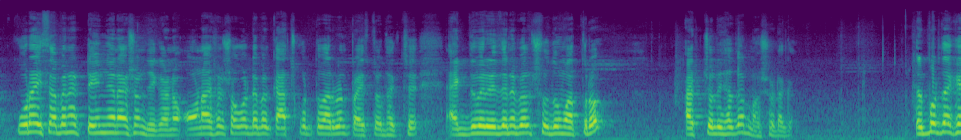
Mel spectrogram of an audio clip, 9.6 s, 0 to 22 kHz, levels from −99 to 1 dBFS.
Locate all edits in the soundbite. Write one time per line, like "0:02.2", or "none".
none

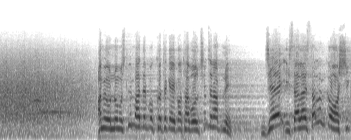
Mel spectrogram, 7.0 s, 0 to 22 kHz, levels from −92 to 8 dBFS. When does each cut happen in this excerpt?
0:04.0

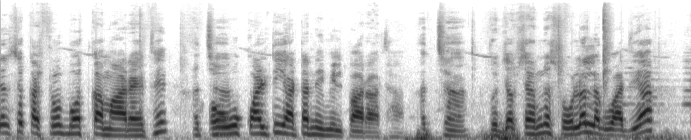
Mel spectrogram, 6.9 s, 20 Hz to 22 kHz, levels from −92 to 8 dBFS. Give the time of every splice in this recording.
none

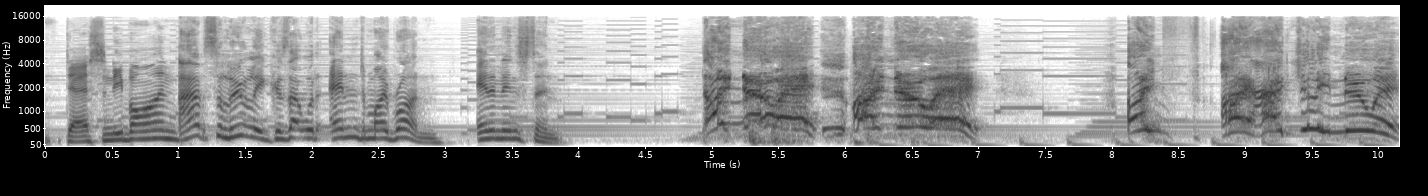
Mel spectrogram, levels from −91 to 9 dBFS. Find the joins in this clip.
none

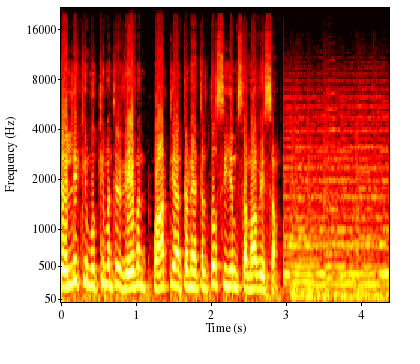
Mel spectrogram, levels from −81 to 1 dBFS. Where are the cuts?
none

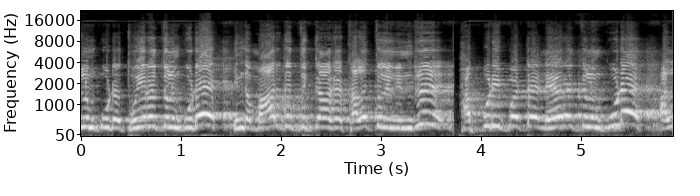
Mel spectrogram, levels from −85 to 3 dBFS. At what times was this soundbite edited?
0:03.7

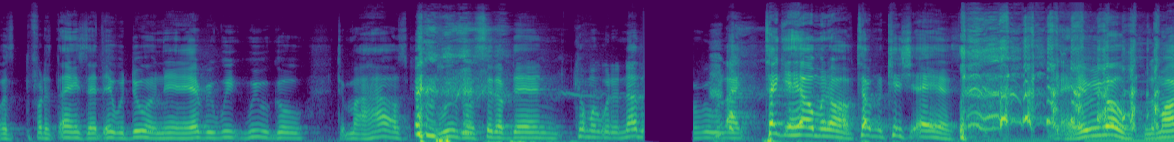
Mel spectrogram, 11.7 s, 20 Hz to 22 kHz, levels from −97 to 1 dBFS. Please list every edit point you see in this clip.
0:04.0

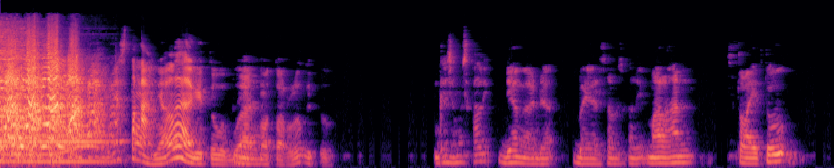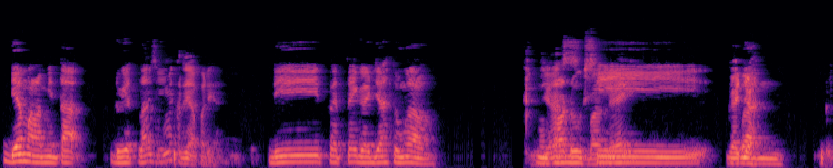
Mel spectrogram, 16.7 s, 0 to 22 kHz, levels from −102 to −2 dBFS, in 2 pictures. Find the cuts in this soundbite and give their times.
0:01.1
0:10.0

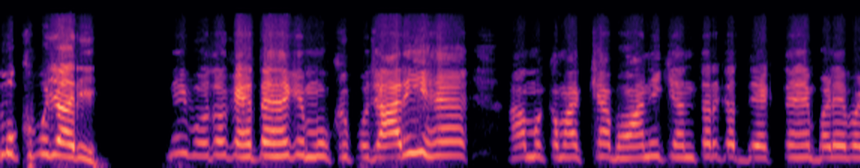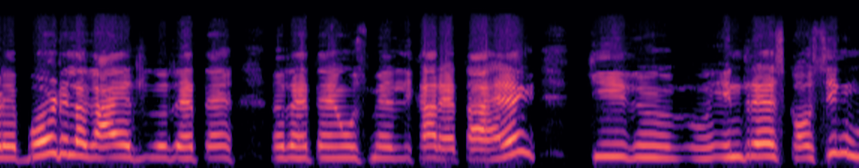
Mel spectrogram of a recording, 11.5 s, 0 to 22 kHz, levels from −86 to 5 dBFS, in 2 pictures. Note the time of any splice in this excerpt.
none

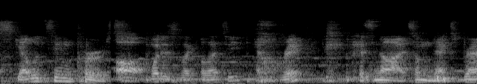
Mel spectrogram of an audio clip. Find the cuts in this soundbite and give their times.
0:01.1

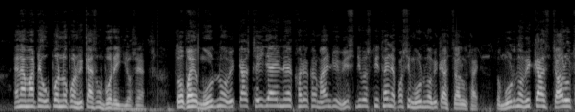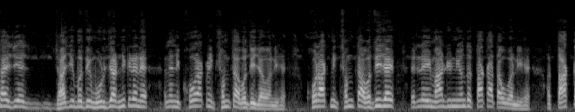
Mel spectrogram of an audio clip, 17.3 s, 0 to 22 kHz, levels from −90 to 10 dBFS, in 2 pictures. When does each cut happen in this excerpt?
none

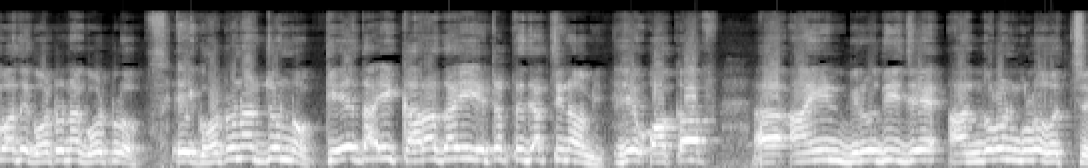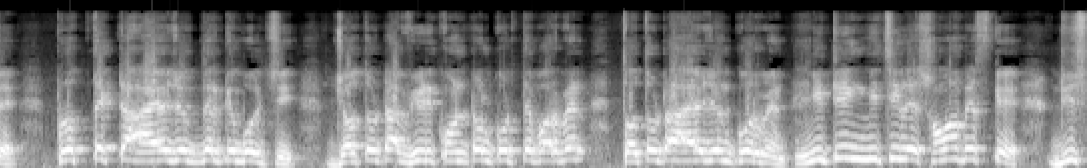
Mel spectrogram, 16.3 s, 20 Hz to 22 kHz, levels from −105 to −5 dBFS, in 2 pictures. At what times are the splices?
0:04.6
0:14.1

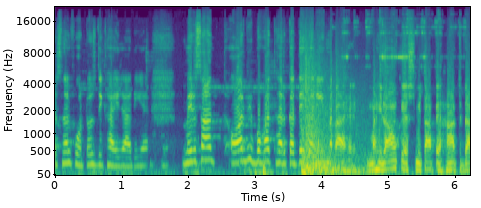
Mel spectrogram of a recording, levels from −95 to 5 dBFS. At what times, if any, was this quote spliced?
0:04.2

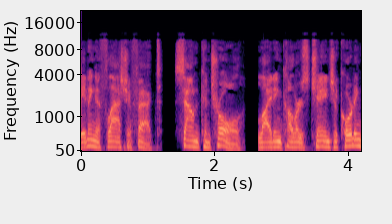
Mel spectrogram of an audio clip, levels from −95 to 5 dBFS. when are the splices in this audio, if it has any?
0:01.6
0:02.5

